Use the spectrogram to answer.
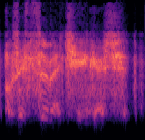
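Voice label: player friendly fire, mood med, Hungarian; War Thunder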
